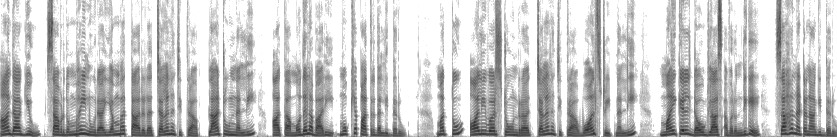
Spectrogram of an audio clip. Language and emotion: Kannada, neutral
